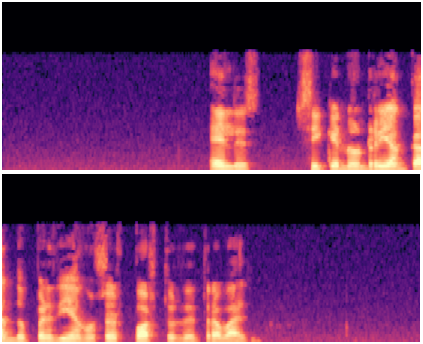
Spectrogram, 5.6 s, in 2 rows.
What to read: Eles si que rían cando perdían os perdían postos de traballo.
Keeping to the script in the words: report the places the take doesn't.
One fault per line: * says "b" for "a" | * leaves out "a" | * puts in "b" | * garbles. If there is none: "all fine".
* puts in "non"
* says "seus" for "perdían"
